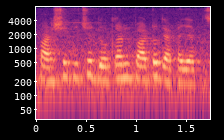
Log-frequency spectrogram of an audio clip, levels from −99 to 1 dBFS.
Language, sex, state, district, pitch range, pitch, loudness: Bengali, female, West Bengal, Malda, 205-245 Hz, 215 Hz, -15 LUFS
